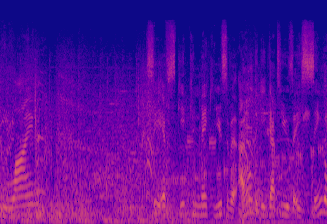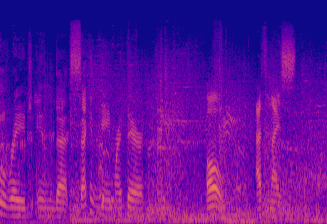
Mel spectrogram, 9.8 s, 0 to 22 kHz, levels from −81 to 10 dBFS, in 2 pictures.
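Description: No technical faults are audible anywhere in the recording.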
